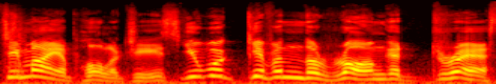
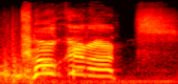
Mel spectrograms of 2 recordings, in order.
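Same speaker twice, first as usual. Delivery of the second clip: exclaimed; 9 semitones higher than usual. Acted. Aide stressing Tonga's advantage to Jimmy, exclaiming. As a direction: burst out with Coconuts! in alarm. Repeats word louder.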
